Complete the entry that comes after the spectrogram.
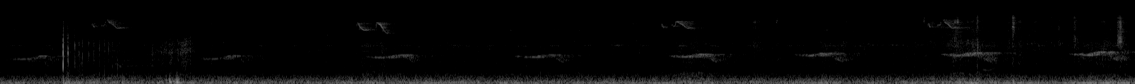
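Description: Birds calling: one repeats a short call with a falling end about once a second, while another gives a thin, high call every few seconds, over a steady low background rumble.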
